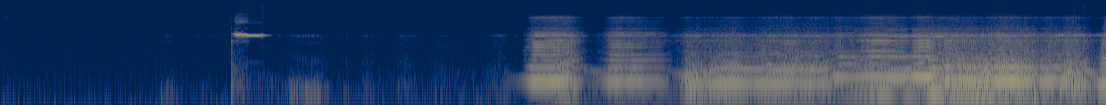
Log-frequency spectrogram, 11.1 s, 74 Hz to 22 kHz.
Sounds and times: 4.9s feedback loop involving a contact mic and surface transducer 11.0s

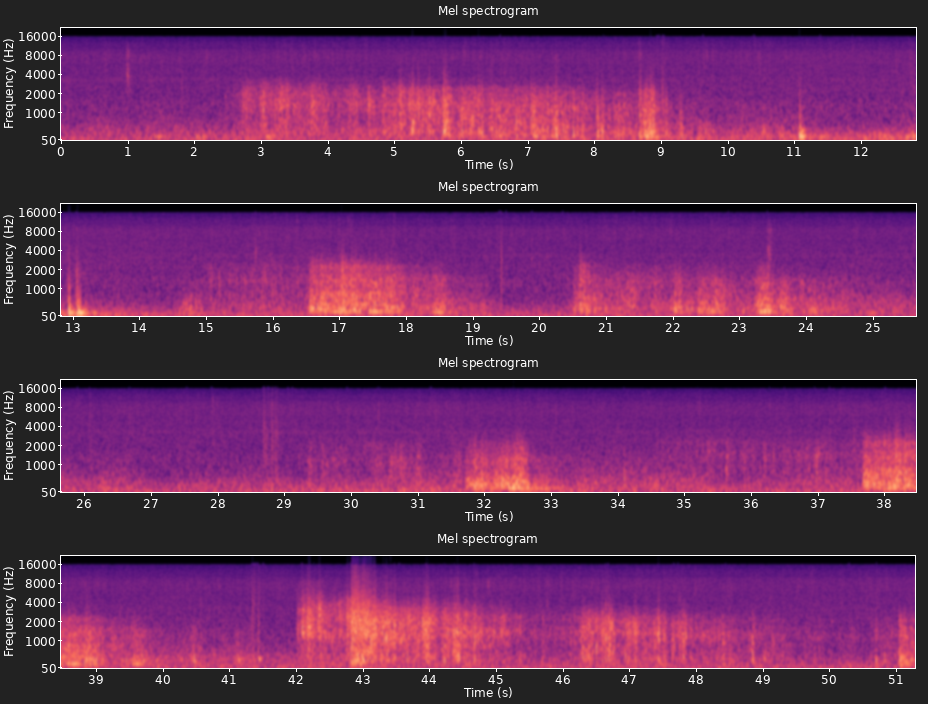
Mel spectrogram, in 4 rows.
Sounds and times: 0.0s high winds 51.2s
0.0s loud rain 51.2s
0.0s thunderbolts 51.2s

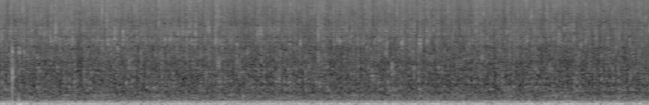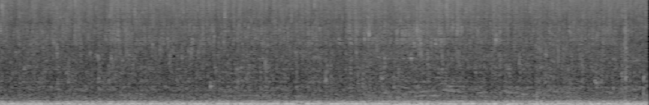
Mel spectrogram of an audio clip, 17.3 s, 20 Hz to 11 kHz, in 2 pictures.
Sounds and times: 0.0s Trickling from within plumbing 17.3s

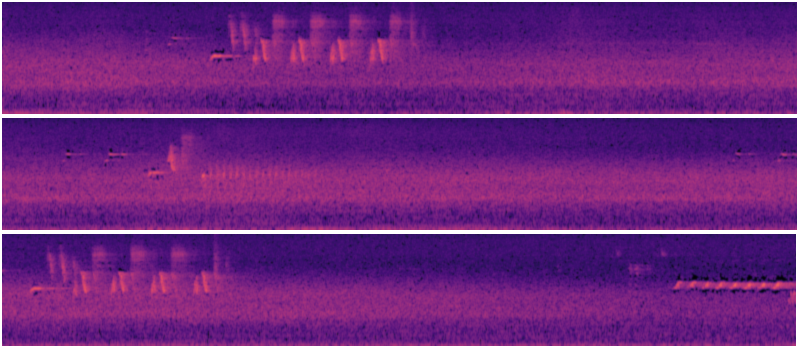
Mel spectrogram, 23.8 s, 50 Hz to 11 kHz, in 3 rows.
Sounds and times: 1.6s bird singing 4.2s
8.6s bird singing 10.8s
15.3s bird singing 18.2s
22.1s bird singing 23.8s

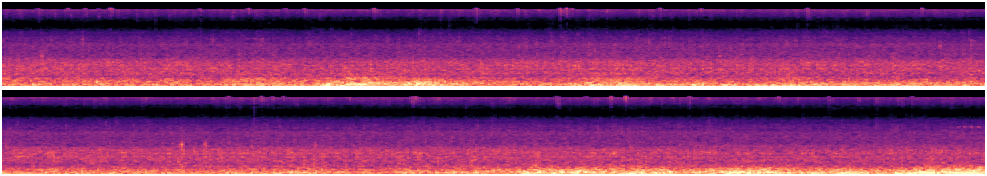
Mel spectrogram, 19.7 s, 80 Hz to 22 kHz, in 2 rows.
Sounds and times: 0.0s rain 19.6s
15.0s thunder 19.6s

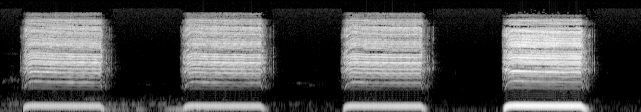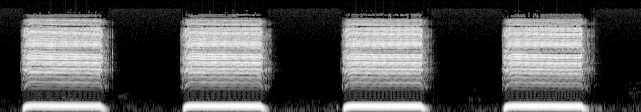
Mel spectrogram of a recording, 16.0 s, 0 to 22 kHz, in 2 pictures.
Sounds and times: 0.2s Cellphone vibrating while handheld 1.4s
2.2s Cellphone vibrating while handheld 3.4s
4.3s Cellphone vibrating while handheld 5.4s
6.3s Cellphone vibrating while handheld 7.4s
8.3s Cellphone vibrating while handheld 9.4s
10.3s Cellphone vibrating while handheld 11.5s
12.3s Cellphone vibrating while handheld 13.5s
14.3s Cellphone vibrating while handheld 15.5s

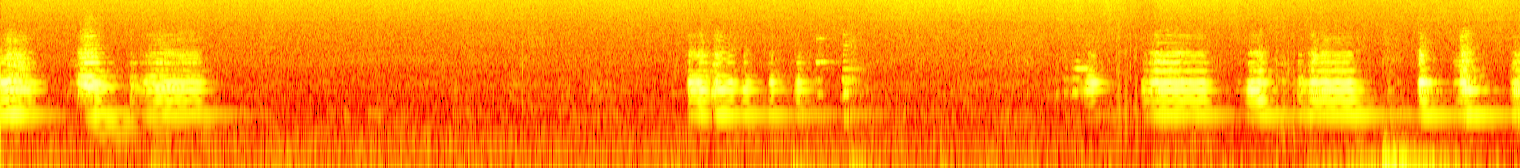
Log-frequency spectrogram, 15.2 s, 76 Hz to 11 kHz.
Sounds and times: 0.0s violin doodling 2.5s
6.7s violin doodling 9.1s
10.4s violin doodling 15.2s

